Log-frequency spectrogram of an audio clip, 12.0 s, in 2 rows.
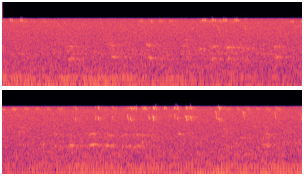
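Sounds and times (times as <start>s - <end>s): birds chirping: 7.1s - 12.0s.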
